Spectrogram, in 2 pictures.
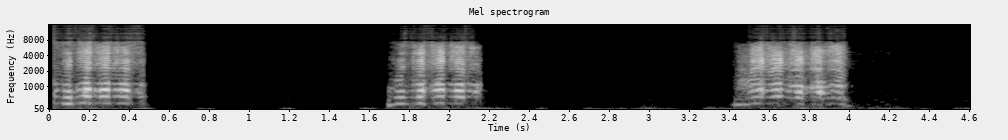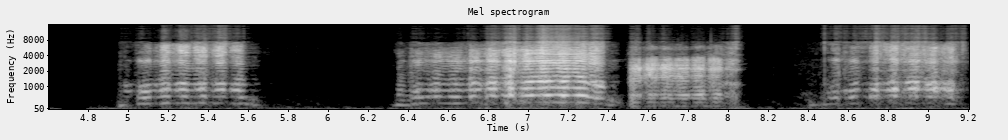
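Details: Goat bleating in short nasal, quavering cries repeated about every two seconds, the last few louder, longer and harsher, running almost together, with silence between calls.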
